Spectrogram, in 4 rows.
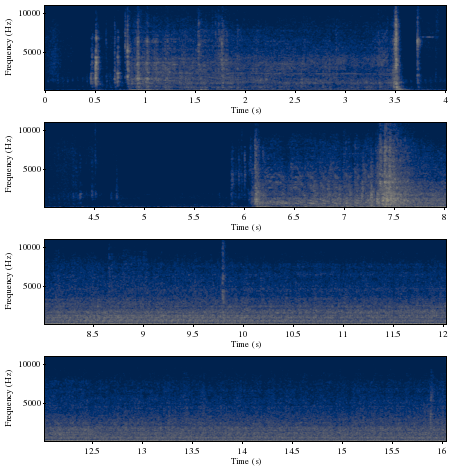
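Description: A rebuilt 650hp Cat diesel engine cranks briefly, catches and fires up, then settles into a loud, steady, deep idle that continues without pause and with no talking over it.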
